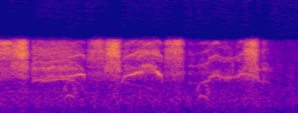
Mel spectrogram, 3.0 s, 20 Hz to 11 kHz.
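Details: Black stork in Estonia, 2012, coming back to its newly hatched chicks: loud, wheezy, drawn-out calls with gliding, dipping tones repeated three or four times, each about half a second long, close and strong.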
